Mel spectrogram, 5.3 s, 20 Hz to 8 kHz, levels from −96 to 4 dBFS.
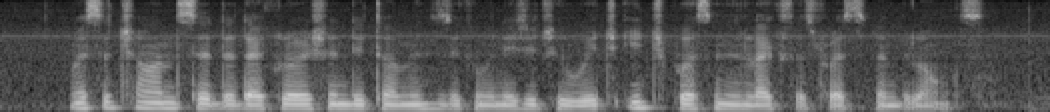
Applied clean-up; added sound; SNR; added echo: none; none; none; none.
